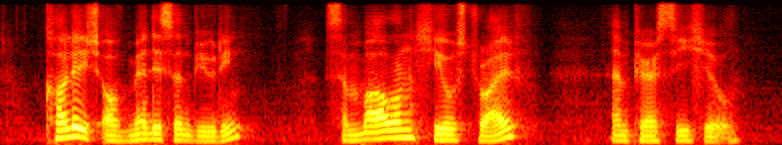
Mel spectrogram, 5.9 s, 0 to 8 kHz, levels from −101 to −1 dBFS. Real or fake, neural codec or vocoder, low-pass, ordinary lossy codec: fake; codec, 16 kHz, 0.7 kbps, FocalCodec; 7.2 kHz; Opus, 64 kbps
